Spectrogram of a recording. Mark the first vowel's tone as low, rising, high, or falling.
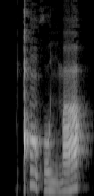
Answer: falling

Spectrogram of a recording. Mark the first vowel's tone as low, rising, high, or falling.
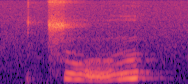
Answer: low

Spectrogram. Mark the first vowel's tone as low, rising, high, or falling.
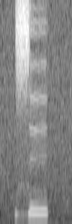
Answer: low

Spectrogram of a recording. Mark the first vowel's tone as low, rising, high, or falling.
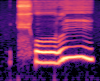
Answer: low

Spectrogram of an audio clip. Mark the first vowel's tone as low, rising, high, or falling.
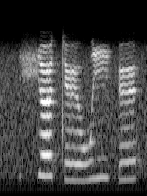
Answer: high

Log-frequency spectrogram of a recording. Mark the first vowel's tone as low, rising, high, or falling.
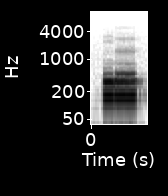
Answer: high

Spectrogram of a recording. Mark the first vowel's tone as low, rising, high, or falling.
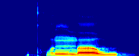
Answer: high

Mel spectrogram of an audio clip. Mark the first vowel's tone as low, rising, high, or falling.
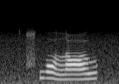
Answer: falling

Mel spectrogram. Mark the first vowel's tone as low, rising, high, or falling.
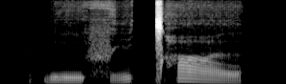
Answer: low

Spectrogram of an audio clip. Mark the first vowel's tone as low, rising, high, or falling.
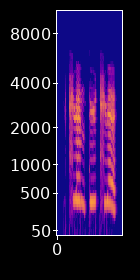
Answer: falling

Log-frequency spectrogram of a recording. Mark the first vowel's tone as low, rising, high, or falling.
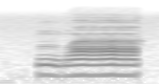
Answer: high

